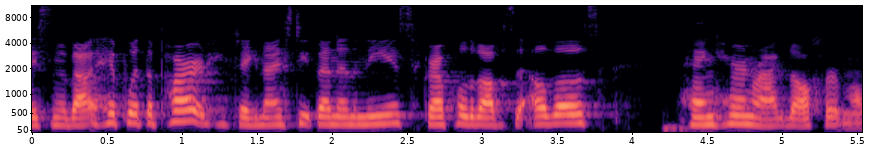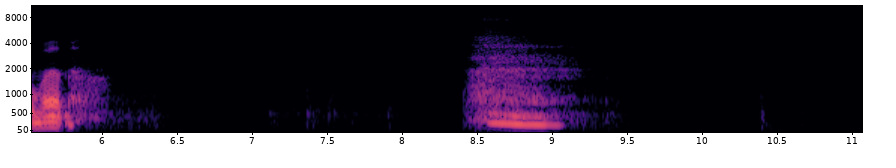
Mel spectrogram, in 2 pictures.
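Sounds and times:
woman sighing: 8.4 - 9.3.

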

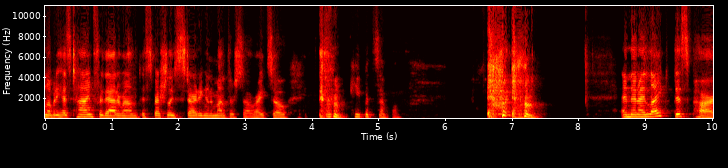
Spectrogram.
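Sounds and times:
woman clearing her throat: 4.2 - 4.6, 6.6 - 7.5.

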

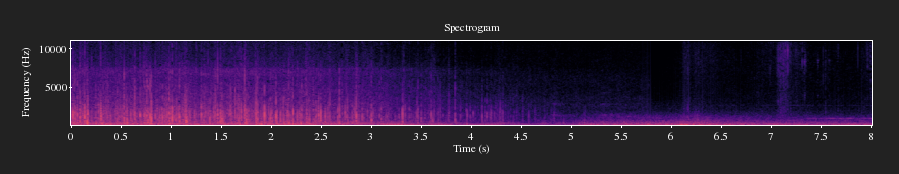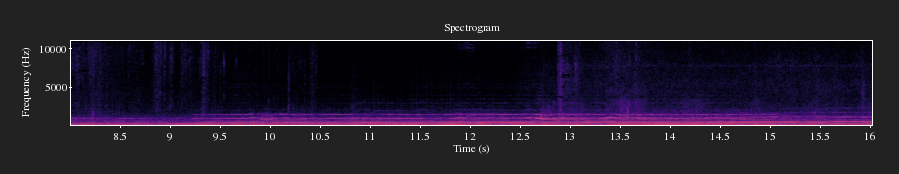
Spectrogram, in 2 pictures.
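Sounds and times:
rain pattering: 0.0 - 5.0
low rumble: 0.0 - 8.8
music with held tones: 0.0 - 16.0.

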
